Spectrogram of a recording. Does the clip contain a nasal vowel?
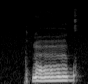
yes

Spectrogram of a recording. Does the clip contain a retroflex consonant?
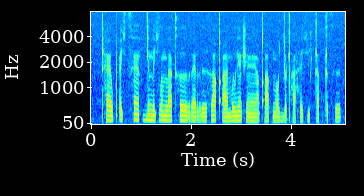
yes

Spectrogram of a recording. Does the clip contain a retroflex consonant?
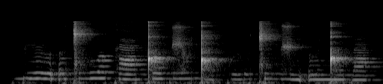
yes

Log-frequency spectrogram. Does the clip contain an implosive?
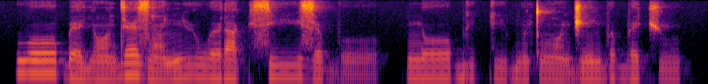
yes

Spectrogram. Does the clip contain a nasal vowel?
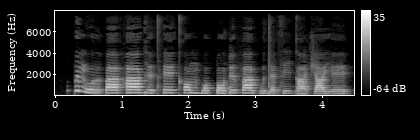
no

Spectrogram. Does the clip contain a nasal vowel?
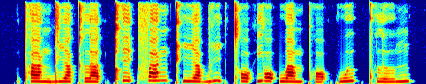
no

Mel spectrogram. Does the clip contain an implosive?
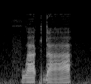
yes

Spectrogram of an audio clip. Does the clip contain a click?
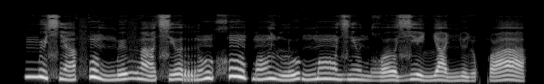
no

